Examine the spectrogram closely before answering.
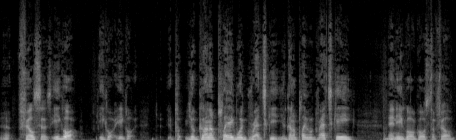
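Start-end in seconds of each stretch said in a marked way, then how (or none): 1.0-7.1 higher-pitched, pleading coax to a reluctant rookie; coaxing plea. Retold or imitated. GM pleading with Igor to accept the trade, eager coaxing. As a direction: sell him on it, eagerly.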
